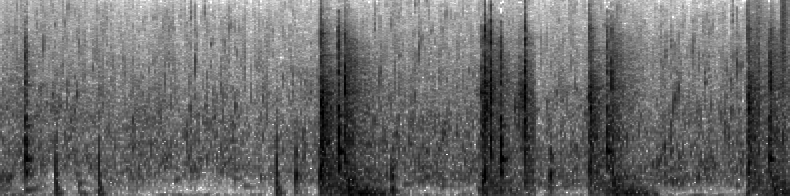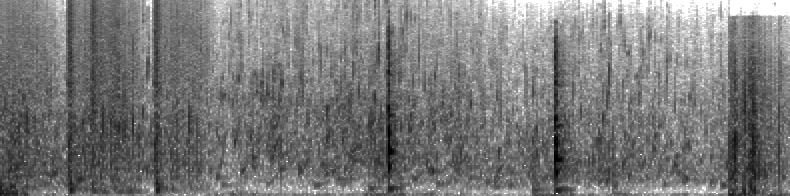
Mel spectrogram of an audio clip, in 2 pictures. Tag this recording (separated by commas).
Water vehicle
